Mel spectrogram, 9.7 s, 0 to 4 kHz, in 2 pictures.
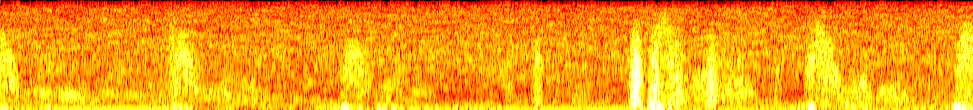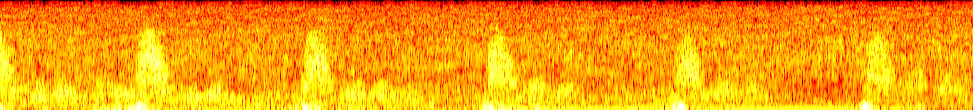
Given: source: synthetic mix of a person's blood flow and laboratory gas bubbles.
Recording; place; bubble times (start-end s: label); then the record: Doppler ultrasound of blood flow; subclavian vein
no bubbles
From the record:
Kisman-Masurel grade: 000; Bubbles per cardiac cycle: 0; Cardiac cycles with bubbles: 0%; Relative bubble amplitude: no bubbles discernible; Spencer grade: 0 (complete lack of bubble signals)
